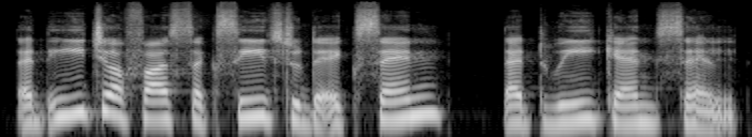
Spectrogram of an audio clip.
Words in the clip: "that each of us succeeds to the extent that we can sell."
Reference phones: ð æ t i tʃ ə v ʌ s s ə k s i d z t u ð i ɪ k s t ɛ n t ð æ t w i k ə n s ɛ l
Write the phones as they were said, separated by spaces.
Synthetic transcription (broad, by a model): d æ t i tʃ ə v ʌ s s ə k s i d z t u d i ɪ k s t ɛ n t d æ t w i k ə n s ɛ l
